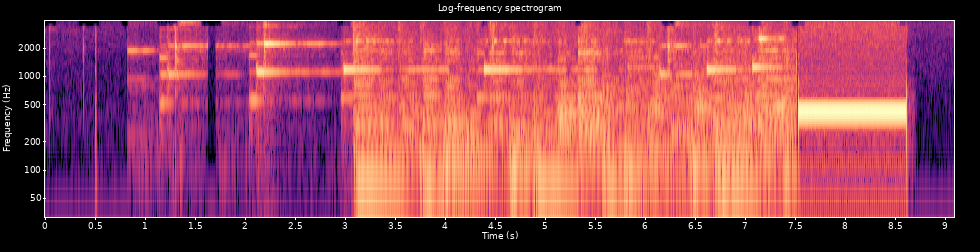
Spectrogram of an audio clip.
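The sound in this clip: Telephone line tones while a call is transferred to a tenders manager at a company: a few short electronic beeps, then a busy tinny hold melody, ending in a loud steady tone, with no talking.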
